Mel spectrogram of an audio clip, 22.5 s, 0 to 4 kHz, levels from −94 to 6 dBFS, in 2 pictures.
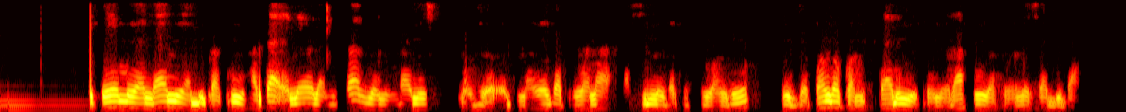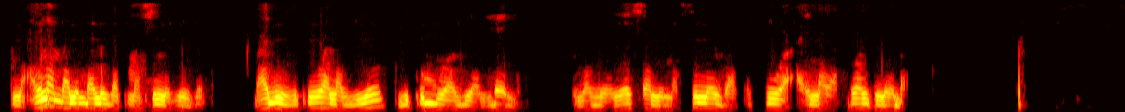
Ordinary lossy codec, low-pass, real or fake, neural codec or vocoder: AAC, 24 kbps; 3.6 kHz; real; none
